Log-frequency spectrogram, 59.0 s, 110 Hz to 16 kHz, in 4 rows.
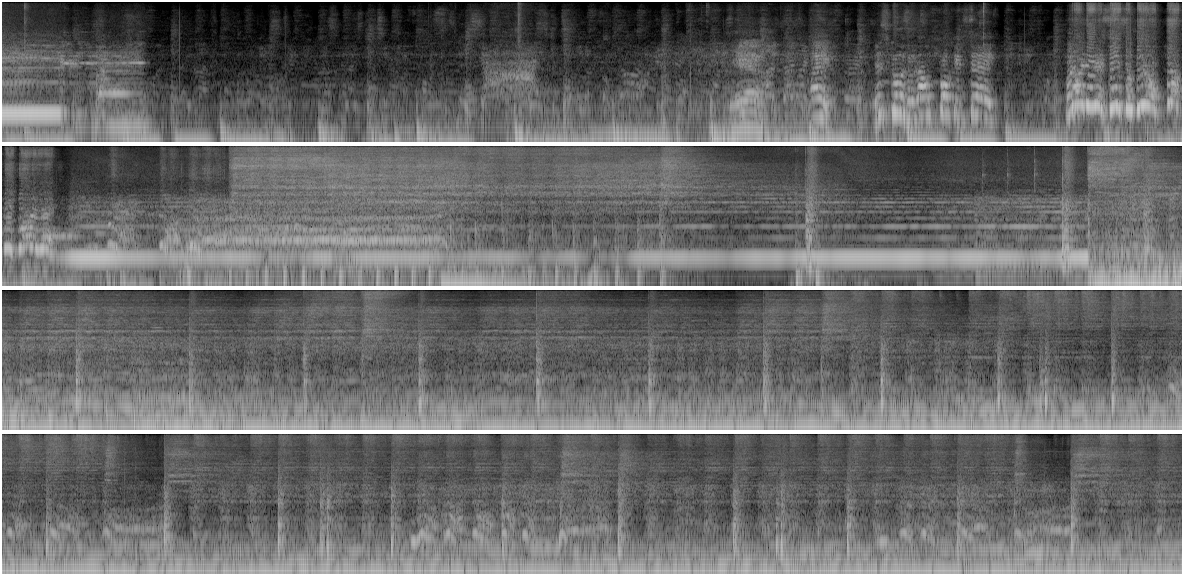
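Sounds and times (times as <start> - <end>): pounding drums: 0.0 - 1.9, 13.3 - 25.6, 27.0 - 59.0
bass guitar: 0.0 - 26.4, 27.8 - 59.0
distorted guitars: 0.0 - 59.0
cymbal and snare hits: 15.5 - 25.7, 26.9 - 32.4.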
